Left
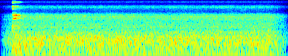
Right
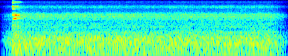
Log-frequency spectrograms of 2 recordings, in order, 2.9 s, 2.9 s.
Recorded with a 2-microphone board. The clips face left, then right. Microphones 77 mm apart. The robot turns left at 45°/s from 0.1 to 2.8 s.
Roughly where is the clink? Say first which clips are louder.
Left 3 dB; left.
